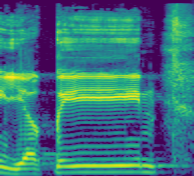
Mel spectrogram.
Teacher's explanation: قاف موٹا ہے، اسے یقین نہیں پڑھا آپ نے، یقین. اور وقف کریں گے تو آخر میں نون ساکن ہو جائے گا.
